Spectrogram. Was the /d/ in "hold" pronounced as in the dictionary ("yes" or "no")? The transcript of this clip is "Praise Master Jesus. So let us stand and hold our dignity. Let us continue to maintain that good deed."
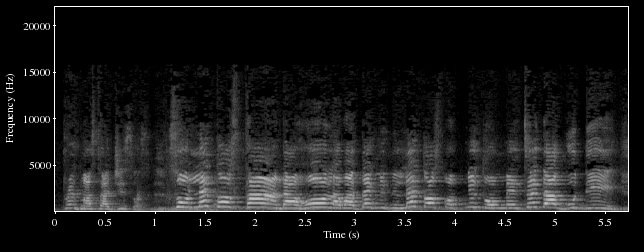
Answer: no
